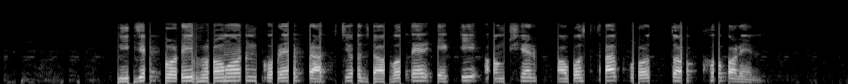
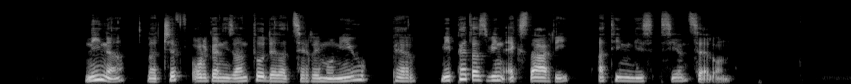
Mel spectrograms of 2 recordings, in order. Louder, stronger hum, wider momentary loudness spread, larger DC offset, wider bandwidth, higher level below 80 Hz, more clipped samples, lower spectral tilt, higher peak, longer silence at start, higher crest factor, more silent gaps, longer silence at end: about the same, -19 LUFS vs -20 LUFS; neither; about the same, 8 LU vs 10 LU; neither; second, 7.6 kHz vs 12.5 kHz; first, -52 dBFS vs -70 dBFS; neither; about the same, -5 dB/octave vs -5.5 dB/octave; about the same, -2 dBFS vs -2 dBFS; first, 1.2 s vs 0.85 s; about the same, 18 dB vs 18 dB; first, 5.85-5.89 s, 6.66-6.71 s vs none; second, 0.9 s vs 1.25 s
